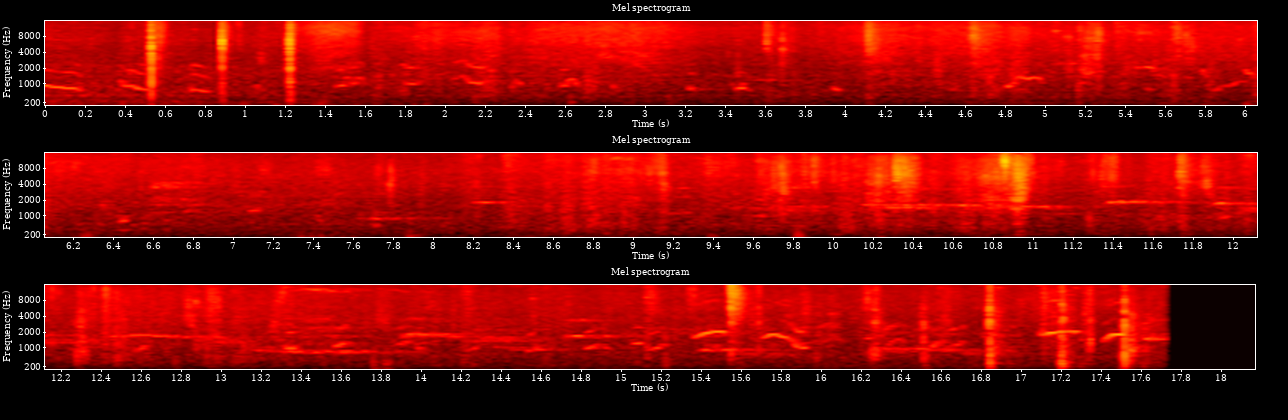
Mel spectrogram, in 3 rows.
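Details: A male Pomeranian puppy, born March 28 as the only pup of his litter, makes thin, high squeaking whimpers, short and scattered, some rising or bending in pitch, amid soft clicks, bumps and rustling handling noises.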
